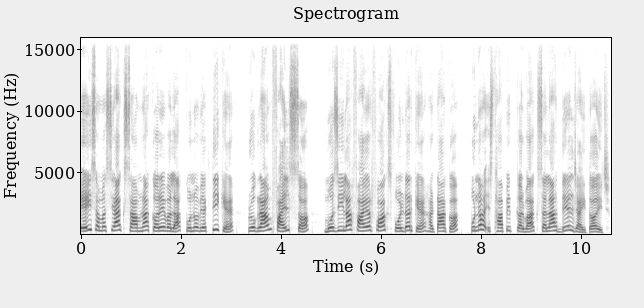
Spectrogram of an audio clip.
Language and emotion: Maithili, neutral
